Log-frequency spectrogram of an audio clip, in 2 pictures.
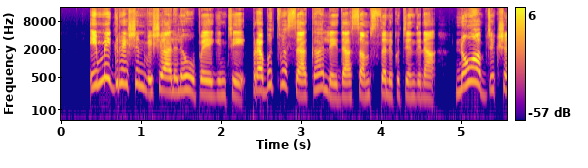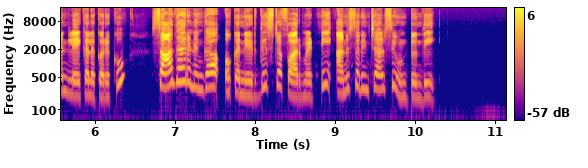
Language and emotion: Telugu, neutral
